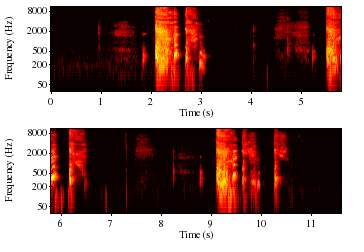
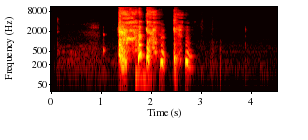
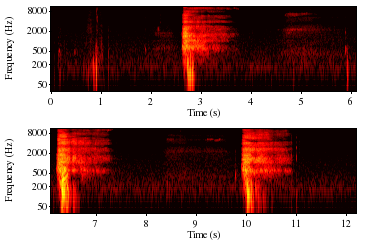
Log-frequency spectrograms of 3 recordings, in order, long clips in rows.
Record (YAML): three_cough_length: 11.6 s
three_cough_amplitude: 28750
three_cough_signal_mean_std_ratio: 0.27
cough_length: 4.5 s
cough_amplitude: 32015
cough_signal_mean_std_ratio: 0.34
exhalation_length: 12.2 s
exhalation_amplitude: 22699
exhalation_signal_mean_std_ratio: 0.23
survey_phase: beta (2021-08-13 to 2022-03-07)
age: 45-64
gender: Female
wearing_mask: 'No'
symptom_cough_any: true
symptom_runny_or_blocked_nose: true
symptom_sore_throat: true
symptom_abdominal_pain: true
symptom_fatigue: true
symptom_fever_high_temperature: true
symptom_headache: true
symptom_change_to_sense_of_smell_or_taste: true
symptom_other: true
symptom_onset: 3 days
smoker_status: Ex-smoker
respiratory_condition_asthma: false
respiratory_condition_other: false
recruitment_source: Test and Trace
submission_delay: 1 day
covid_test_result: Positive
covid_test_method: RT-qPCR
covid_ct_value: 21.4
covid_ct_gene: N gene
